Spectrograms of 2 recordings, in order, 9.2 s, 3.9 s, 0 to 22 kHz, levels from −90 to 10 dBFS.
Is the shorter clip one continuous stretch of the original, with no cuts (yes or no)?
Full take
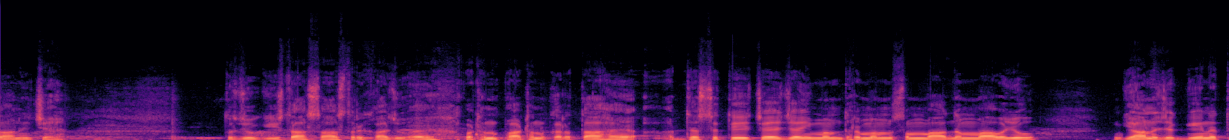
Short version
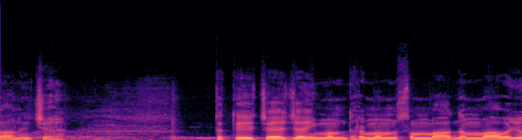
no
